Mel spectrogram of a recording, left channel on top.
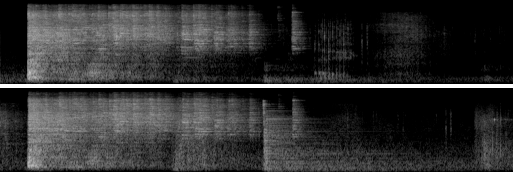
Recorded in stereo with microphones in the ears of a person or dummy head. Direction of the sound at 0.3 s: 35° left (ahead or behind).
